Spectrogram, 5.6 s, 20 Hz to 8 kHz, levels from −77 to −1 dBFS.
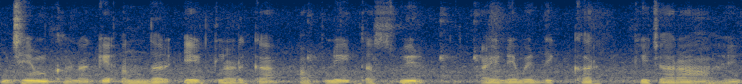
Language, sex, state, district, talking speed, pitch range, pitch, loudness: Hindi, male, Bihar, Darbhanga, 170 wpm, 105-120 Hz, 115 Hz, -18 LUFS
